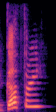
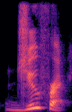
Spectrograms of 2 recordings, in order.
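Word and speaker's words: Giuffre: Her name is not Virginia Guthrie. It's not Virginia Goofrey. It's Juay. Virginia.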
